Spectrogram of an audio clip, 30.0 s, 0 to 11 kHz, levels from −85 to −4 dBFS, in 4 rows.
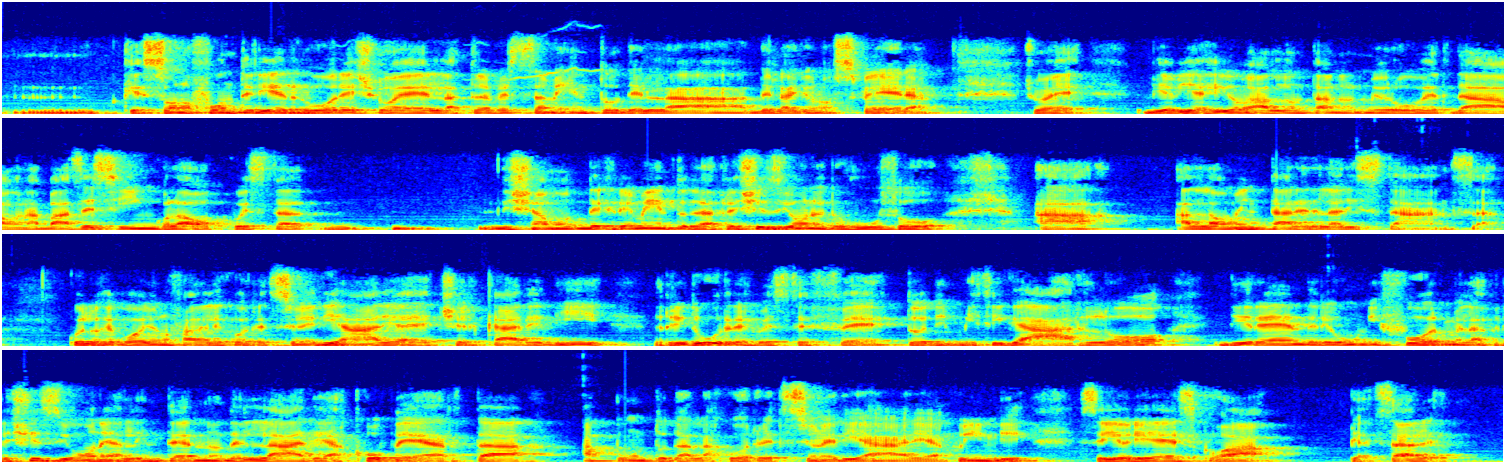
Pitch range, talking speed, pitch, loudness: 95-110 Hz, 140 wpm, 100 Hz, -16 LUFS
